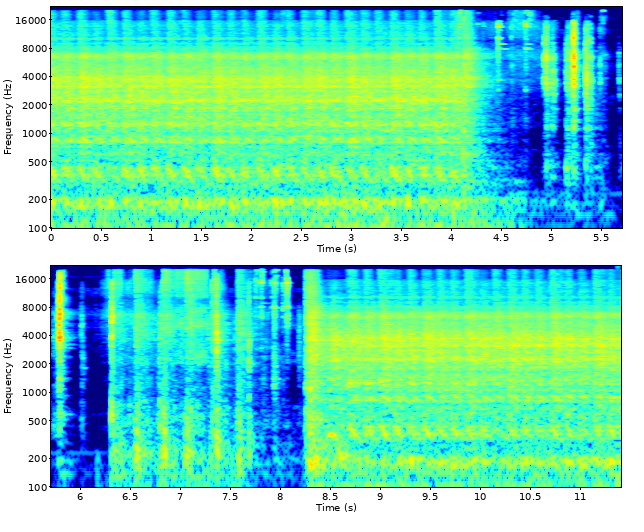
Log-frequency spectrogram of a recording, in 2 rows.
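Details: 1955 Chevrolet Bel Air, unused for a long while, first start with a new battery and oil checked: the starter grinds for seconds, pauses with clicks, then cranks again without firing. It may need priming, and it later starts with a chattery top end.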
